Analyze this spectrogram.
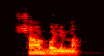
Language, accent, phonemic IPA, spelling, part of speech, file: French, Canada, /ʃɑ̃.bul.mɑ̃/, chamboulements, noun, LL-Q150 (fra)-chamboulements.wav
- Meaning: plural of chamboulement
